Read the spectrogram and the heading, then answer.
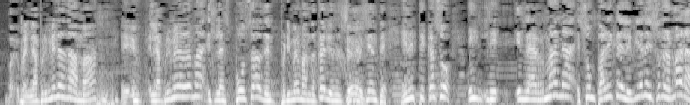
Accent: Panama; de Panamá.

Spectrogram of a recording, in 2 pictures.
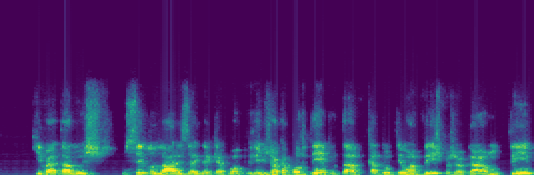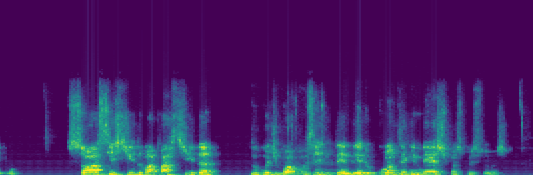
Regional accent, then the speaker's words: Rio Grande do Sul, Brazil; O futebol é amazonense, só que eu sou gaúcho. Tá? E lá no Rio Grande do Sul a gente joga bolita lá.

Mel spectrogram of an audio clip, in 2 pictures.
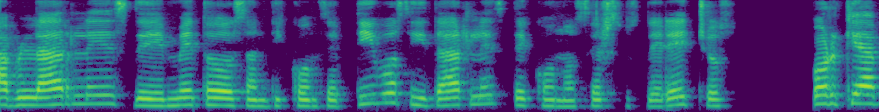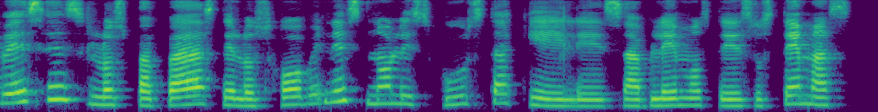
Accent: Tenejapa, Chiapas, Mexico; soy de Tenejapa.

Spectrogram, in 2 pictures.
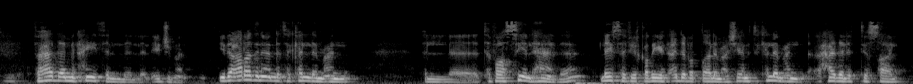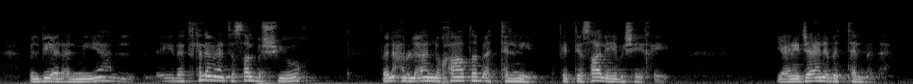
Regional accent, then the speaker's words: Saudi Arabia; يختلف مثلا طلب العلم مثلا عندنا في السعودية وفي الخليج

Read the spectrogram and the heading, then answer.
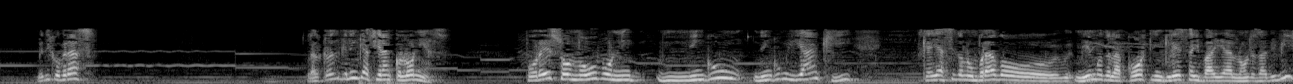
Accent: Ecuador; A mí me ha preguntado cuando voy a Francia si soy del África, de Guinea Ecuatorial, que también son ecuatorianos. Digo, no, soy del Ecuador.

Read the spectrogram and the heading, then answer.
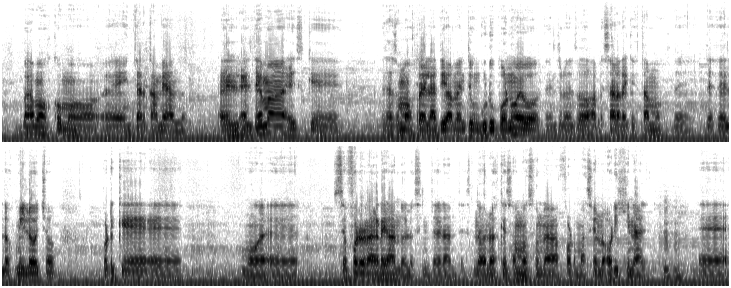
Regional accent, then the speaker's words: Neuquén, Argentina; now in San Martín, Argentina; dos de los integrantes somos de Neuquén y el otro integrante es de Perú.

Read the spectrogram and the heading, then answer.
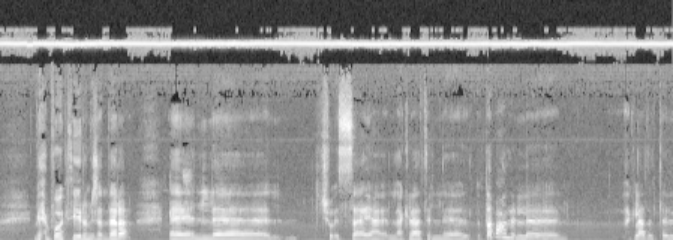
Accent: Syria; نحن السوريين بنعرف انه الارهاب مقلودين وعصف ببلدنا للأسف

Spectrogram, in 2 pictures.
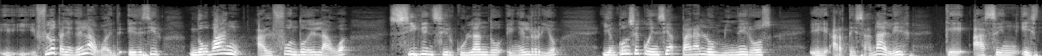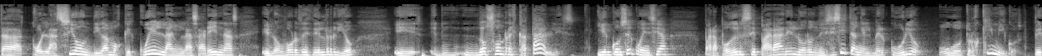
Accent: Peru; como peruano de un país minero, y no solamente eso, como hijo de un proveedor de la minería de oro

